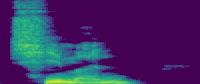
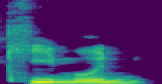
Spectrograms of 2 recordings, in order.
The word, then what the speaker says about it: Qimen: The base of Anhui Mountain, there's a little city called Qimen, and they do a famous Qimen Hongcha. Which is sometimes translated as Ki Mun, K-E-E-M-U-N, those old wacky Wade Giles way of pronouncing stuff.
